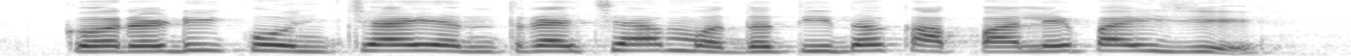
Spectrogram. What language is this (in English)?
Marathi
